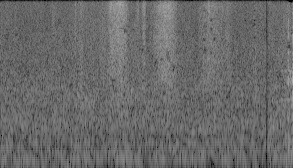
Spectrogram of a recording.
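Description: Near silence: room tone with a few faint, soft rustles about a second in, from hands handling a knitted wool bootie while sewing it with a needle.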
